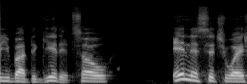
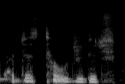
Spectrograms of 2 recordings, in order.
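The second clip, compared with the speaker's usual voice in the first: soft menacing mutter; veiled threat without moving lips; quiet threat through teeth; 2 semitones lower, 8 dB quieter than usual. Shown as a demonstration. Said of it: "was like".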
